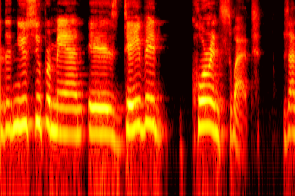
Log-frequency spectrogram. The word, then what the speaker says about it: Corenswet: So the new actor for the new Superman is David Corenswet.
